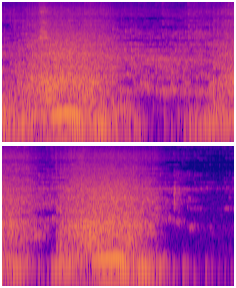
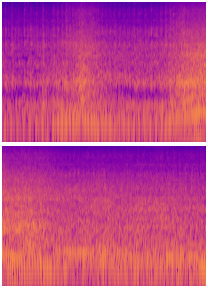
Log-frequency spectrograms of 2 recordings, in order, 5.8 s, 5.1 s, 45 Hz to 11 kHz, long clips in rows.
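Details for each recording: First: New Honda Beat LED deluxe injected scooter with DTC code 7 and stalling; revs rise and fall unevenly, stumbling and popping as throttle first opens before picking up, intermittent sputter; EOT sensor or resistor suspected, not confirmed. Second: New Honda Beat LED deluxe scooter that died with DTC code 7, restarted after clearing DTC; smooth steady idle then clean rev rise settling evenly, now normal; loose EOT sensor socket suspected and to be cleaned/tightened.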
